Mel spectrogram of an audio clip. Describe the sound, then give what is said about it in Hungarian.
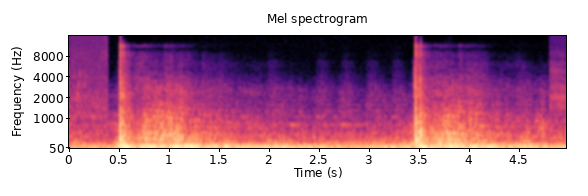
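Two loud, sharp blasts about three seconds apart, each from a missile launch or explosion of missiles fired by China toward Taiwan that struck the sea, trailing into a heavy, continuous low rumble with no voices. “Ezek a rakéták csak a tengerbe csapódtak be. Kína lőtte ki őket Tajvan irányába, egyelőre elrettentésül.”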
